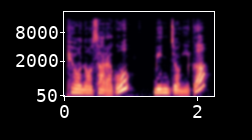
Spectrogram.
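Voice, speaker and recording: A woman's voice: on the low side, wildly swooping pitch, a little slow, dry recording, studio quality, voice pushed down, exaggerated voice. A woman voicing a stern, imperious older mother-in-law in a voice drama, scolding in an old-fashioned commanding way.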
